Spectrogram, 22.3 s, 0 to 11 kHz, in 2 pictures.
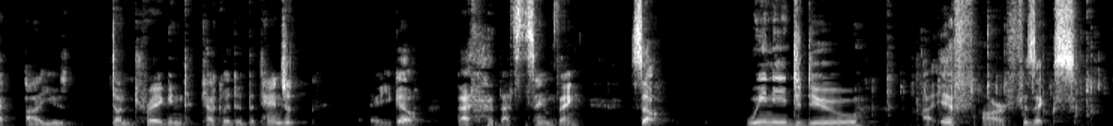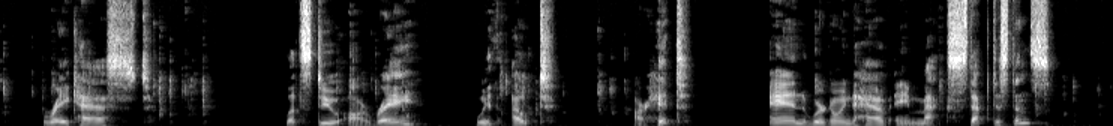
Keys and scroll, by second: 11.5 Return, 20.5 Return.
